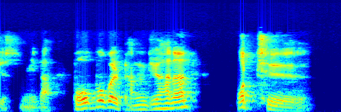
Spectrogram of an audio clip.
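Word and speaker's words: אות: 은혜가 % 졌다는 겁니다 오트 오트 표입니다 표 오트 요게 요게 오라는 발이죠 위에 가면은 바보의 위에 점이 지키면 오 발음을 합니다 그래서 오트 표라는 뜻입니다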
